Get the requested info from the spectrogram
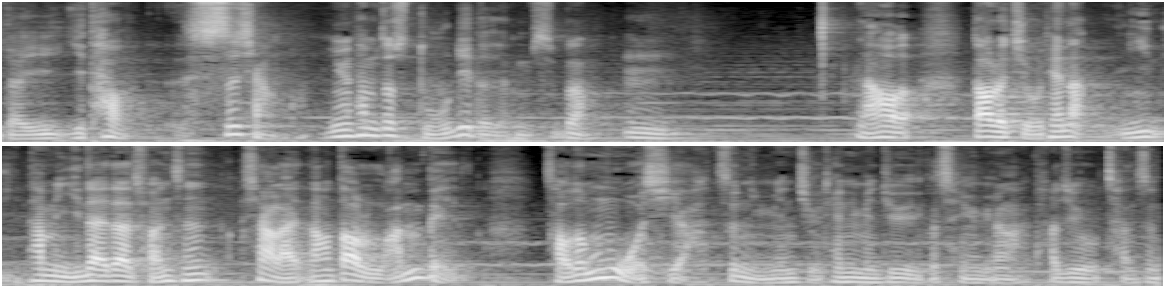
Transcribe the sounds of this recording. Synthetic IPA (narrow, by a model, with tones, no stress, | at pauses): y˨˩ə˧˦i˧˥i˧˥t̪ʰɑ˥˩ʊ | sɹ̩˥ɕjɑ̰˨˩˦ŋi˥we˧˩t̪ʰʂ̩˥˩t̪u˧˥li˥˩d̪ə˩ɻə̰˧˥nʂɻ̩˥˩bu˩ə˨˩ | ɻa˧˥nxo˥˧ʊt̪ɑ˥˩ʊlə˩t͡ɕjo˨˩ʊt̪ʰjɛ˥nɐ̰˨˧˥t̪ʰa˥mə˨ni˧˥t̪a˥˧ɪt͡sa˥˩ɪʈ͡ʂʰwa˧˥nʈ͡ʂʰə˧˥ŋɕja˥˩la˧˥ɪɻa̰˧˥xt̪ɑ˥˩ʊlə˩la̰˧˥npe˨˩ɪ | t͡sʰɑ˧˥ʊdə˧mwɔ˥˩t͡ɕʰi˧˥˩ɐ̰˨ʈ͡ʂɤ˥˩li˨˩mjɛ˥˩nt͡ɕjʊjni˨˩mɛ˥˩t͡ɕo˥˩˨ə˧ʈ͡ʂʰɤ˧˥ɥɛ˧˥nɐ̰˨˩t̪ʰa˥t͡ɕjo˥˩ʊʈ͡ʂʰa˨˩nʂə˥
